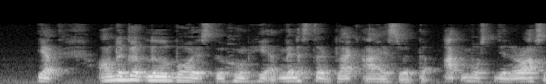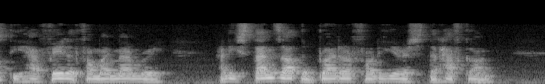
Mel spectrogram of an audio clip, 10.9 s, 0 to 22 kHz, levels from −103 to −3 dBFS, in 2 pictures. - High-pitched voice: No, low, 100 Hz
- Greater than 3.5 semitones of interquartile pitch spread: No, average, 2.8 semitones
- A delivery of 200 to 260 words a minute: No, average, 180 wpm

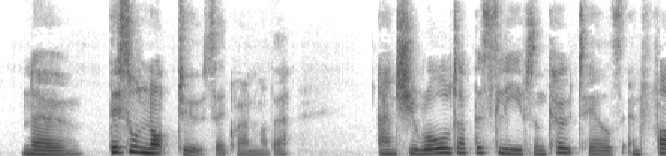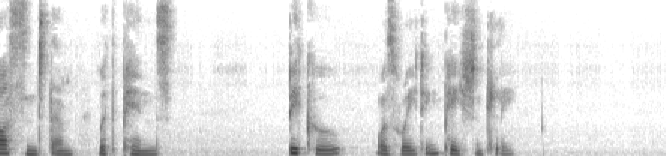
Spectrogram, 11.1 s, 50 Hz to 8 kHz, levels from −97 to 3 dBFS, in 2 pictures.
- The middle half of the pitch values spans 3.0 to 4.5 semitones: Yes, average, 4.1 semitones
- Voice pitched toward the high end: Yes, high, 200 Hz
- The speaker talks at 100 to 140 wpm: Yes, slow, 135 wpm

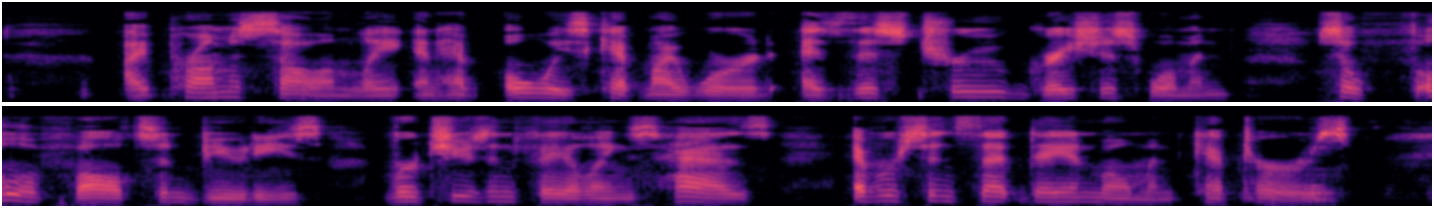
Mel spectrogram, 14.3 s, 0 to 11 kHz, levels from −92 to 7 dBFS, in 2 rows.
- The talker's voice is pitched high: No, medium, 140 Hz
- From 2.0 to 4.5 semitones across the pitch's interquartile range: Yes, average, 3.9 semitones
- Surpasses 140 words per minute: No, slow, 135 wpm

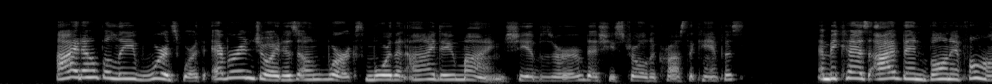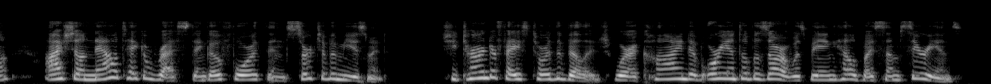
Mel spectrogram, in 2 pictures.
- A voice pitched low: No, high, 245 Hz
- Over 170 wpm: Yes, average, 180 wpm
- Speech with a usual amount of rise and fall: Yes, average, 3.9 semitones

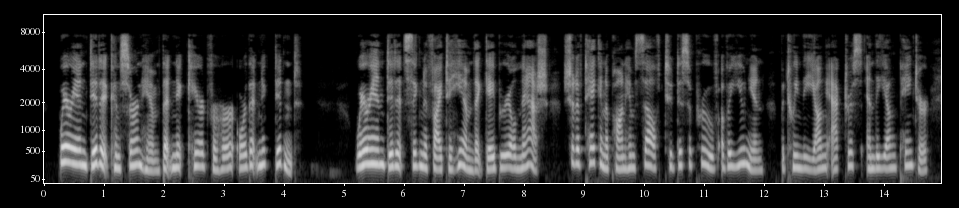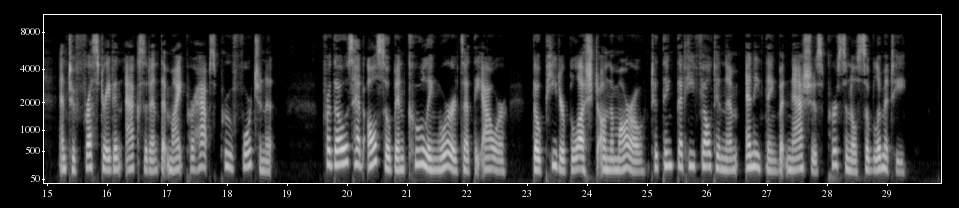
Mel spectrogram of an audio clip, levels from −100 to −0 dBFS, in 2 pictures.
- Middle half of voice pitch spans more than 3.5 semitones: Yes, average, 4.5 semitones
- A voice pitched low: No, high, 205 Hz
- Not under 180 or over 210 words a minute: No, average, 160 wpm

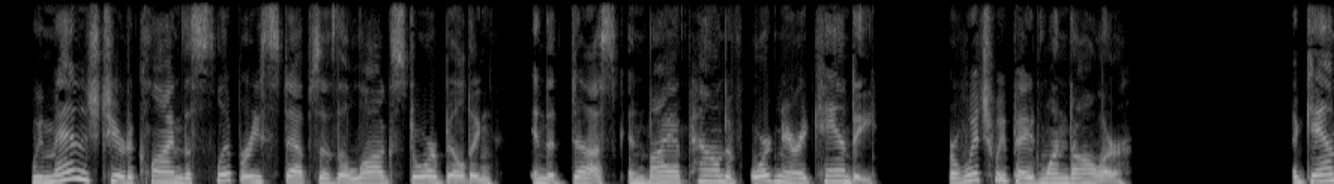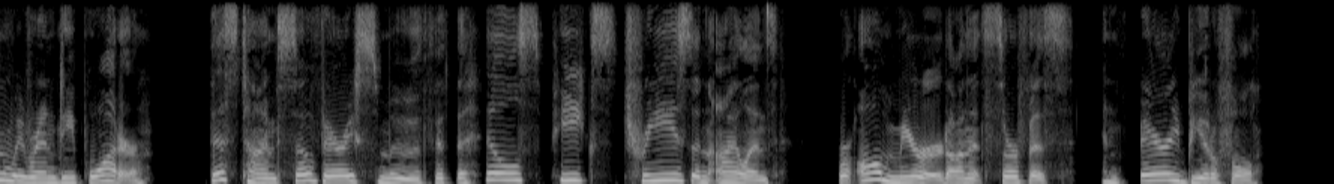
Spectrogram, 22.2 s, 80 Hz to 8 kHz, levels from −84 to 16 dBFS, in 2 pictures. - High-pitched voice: Yes, high, 215 Hz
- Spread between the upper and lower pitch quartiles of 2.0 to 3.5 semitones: No, average, 4.3 semitones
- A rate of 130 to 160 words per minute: Yes, average, 150 wpm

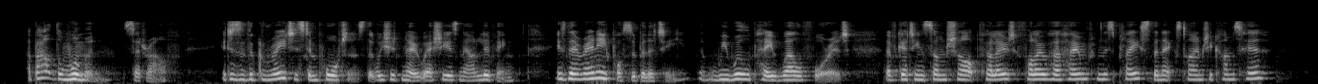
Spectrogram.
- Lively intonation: No, narrow, 2.6 semitones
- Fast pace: Yes, fast, 220 wpm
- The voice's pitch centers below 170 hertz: No, high, 230 Hz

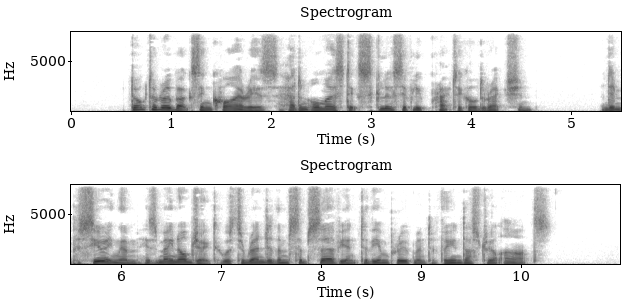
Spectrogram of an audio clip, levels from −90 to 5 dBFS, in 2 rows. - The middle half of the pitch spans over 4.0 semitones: Yes, average, 4.8 semitones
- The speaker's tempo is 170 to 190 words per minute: No, average, 155 wpm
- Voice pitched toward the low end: Yes, low, 110 Hz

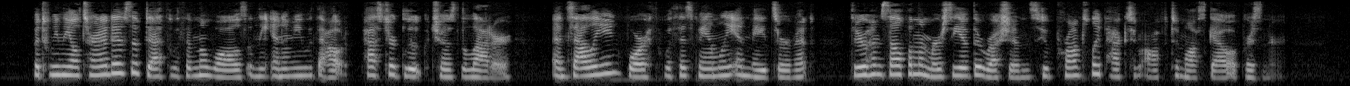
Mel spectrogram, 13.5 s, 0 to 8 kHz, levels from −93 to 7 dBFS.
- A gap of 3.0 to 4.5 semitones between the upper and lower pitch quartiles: Yes, average, 3.8 semitones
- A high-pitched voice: Yes, high, 245 Hz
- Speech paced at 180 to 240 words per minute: Yes, average, 190 wpm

